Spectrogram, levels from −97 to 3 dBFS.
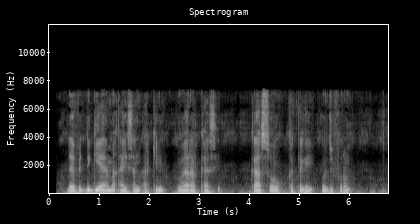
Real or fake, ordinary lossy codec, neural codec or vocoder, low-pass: fake; MP3, 48 kbps; codec, 16 kHz, 4.8 kbps, FACodec; 7.2 kHz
